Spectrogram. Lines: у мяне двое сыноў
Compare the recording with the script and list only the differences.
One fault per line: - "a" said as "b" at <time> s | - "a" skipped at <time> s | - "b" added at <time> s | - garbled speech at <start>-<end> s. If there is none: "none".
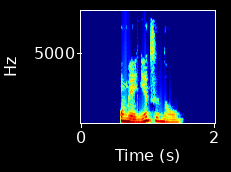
- "двое" skipped at 1.0 s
